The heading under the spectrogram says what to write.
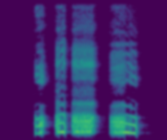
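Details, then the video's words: Rooster crowing, described as a young cockerel with a good crow: four harsh broken segments over about a second and a half, the last long and drawn out with a falling tail, in otherwise silent surroundings. "Suab qaib qug qua zoo"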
